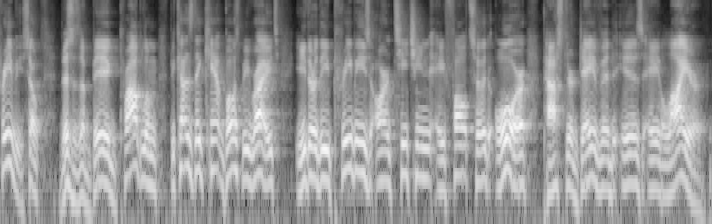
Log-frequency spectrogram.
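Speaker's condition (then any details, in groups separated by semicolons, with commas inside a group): No condition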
